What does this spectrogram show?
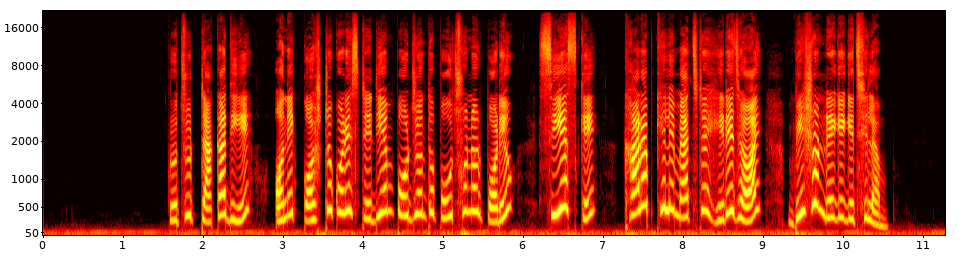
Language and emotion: Bengali, angry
